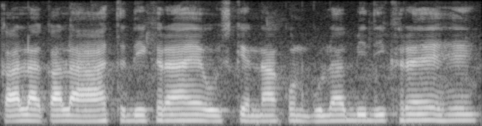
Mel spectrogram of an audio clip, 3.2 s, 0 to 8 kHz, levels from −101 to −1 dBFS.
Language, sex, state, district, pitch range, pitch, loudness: Hindi, male, Gujarat, Gandhinagar, 130-140 Hz, 135 Hz, -16 LUFS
